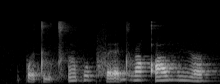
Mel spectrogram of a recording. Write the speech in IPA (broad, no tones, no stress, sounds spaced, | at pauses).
p ə̰ t ḭ t͡sʼ ə̃ p o p f ɛ̰ dʱ ə˞ qʼ o m ĩ ɐ̯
